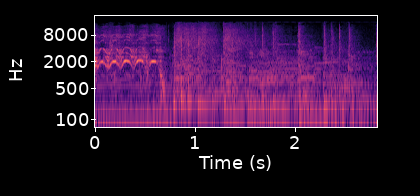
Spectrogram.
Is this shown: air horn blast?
no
